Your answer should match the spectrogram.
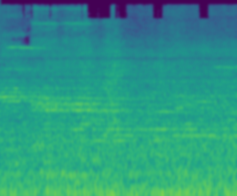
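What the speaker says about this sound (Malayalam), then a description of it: "ഇത് മോളിൽ കൂട്ടി മെട്രോ പോകുന്ന." A loud, steady rumble of a Delhi metro train passing close by overhead, constant roaring noise filling the whole stretch with no pauses.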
